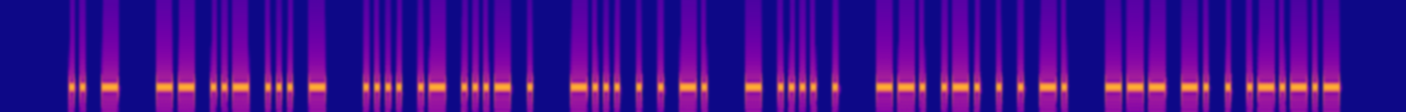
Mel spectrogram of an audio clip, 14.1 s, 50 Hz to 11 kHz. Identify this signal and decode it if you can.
Morse code, heard as a keyed tone, about 22 wpm, 700 Hz. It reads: IT MUST HAVE BEEN THE GREEN ONE.
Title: Sentences from Top 1000 Words - Review Part 2 - 22wpm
